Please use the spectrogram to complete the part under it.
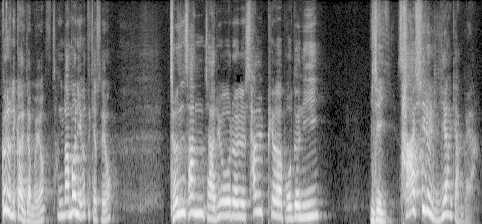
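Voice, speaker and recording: A middle-aged meditation teacher gives a dharma talk in a mid-pitched voice whose intonation rises and falls widely. The teacher tells stories with animation and keeps turning to the listeners with rhetorical questions. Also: very animated, a little slow, darkish tone.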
